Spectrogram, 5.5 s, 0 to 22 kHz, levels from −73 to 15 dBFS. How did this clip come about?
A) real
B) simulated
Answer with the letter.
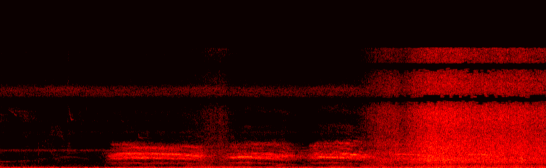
A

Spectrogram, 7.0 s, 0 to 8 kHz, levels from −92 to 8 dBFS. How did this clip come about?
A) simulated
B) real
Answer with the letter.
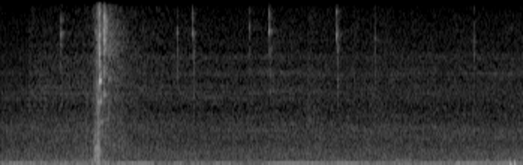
B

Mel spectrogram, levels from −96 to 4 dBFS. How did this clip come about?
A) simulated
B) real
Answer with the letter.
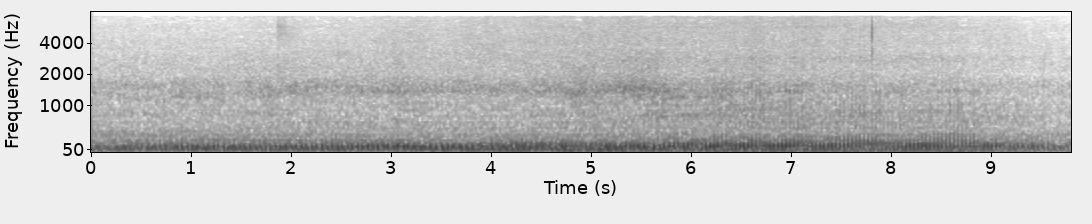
A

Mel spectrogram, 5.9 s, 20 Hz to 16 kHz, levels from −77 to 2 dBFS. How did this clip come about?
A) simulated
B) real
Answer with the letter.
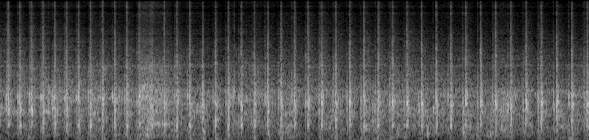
A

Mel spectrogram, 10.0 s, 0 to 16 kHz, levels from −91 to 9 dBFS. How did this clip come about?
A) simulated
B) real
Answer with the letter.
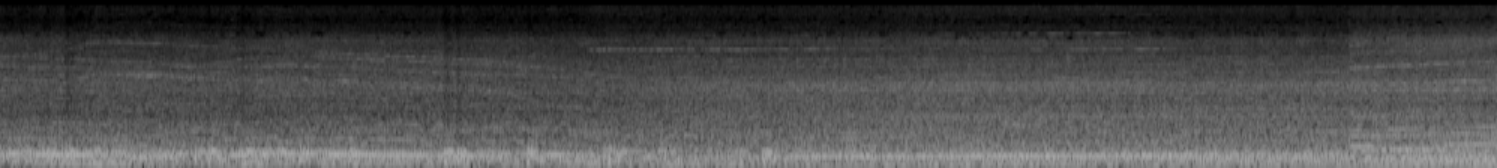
B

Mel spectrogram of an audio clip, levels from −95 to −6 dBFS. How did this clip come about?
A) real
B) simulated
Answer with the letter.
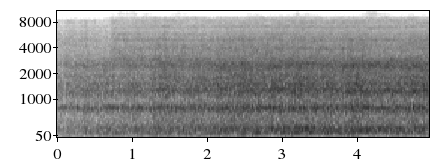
B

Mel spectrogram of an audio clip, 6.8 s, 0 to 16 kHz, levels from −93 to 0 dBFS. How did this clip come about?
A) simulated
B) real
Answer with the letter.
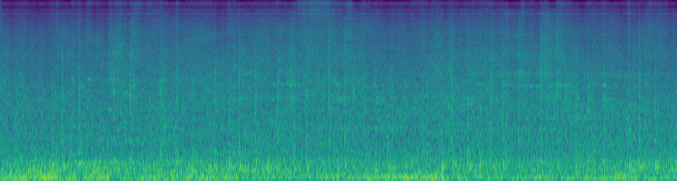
A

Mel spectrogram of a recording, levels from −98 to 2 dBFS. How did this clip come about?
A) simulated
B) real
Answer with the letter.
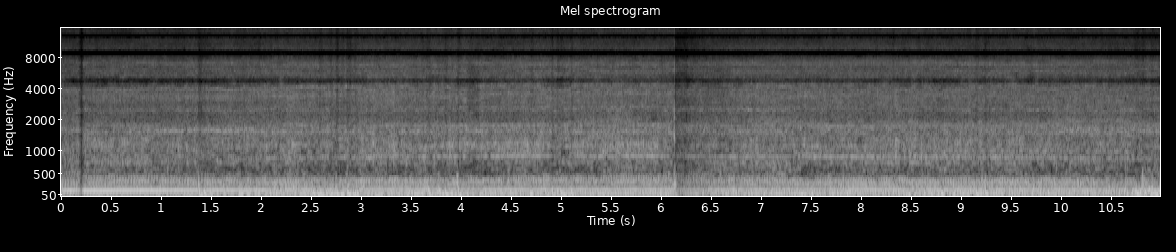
A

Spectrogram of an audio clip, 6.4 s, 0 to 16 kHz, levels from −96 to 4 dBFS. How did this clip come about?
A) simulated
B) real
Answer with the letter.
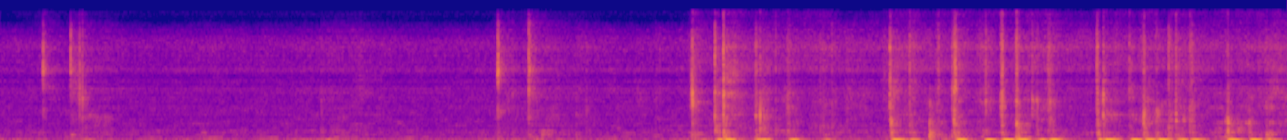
A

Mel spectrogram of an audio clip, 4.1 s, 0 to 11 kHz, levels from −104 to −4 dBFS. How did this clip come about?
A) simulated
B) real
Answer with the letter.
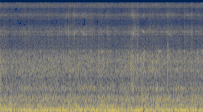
A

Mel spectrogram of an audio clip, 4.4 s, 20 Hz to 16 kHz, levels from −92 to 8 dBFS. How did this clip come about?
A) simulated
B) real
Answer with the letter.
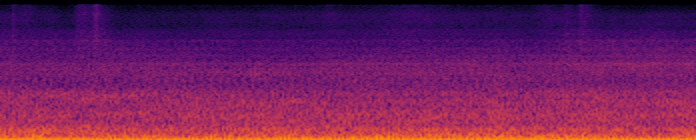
A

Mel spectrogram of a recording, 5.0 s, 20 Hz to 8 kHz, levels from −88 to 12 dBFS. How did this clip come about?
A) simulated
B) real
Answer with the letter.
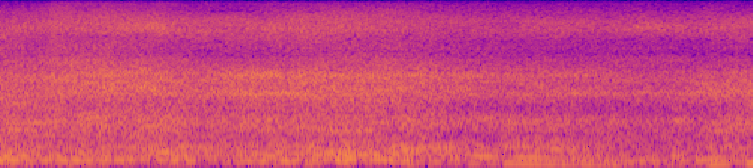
A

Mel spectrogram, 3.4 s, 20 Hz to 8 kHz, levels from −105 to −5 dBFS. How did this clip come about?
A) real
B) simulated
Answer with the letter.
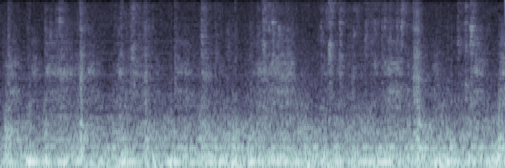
A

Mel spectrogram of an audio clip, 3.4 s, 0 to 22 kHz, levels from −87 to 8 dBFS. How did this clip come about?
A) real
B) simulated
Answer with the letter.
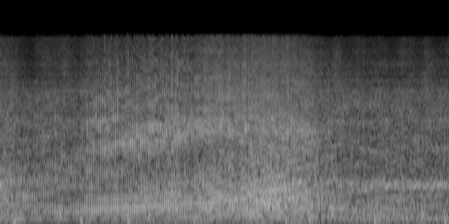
B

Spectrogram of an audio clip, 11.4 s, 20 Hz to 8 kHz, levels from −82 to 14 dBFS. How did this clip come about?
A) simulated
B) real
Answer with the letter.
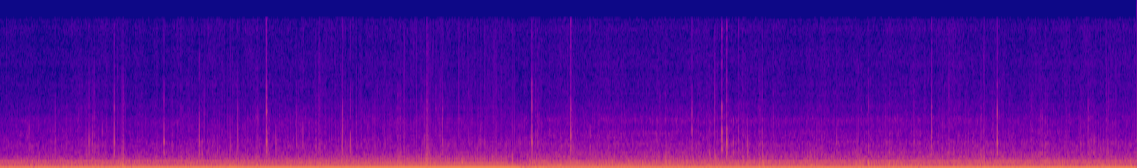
A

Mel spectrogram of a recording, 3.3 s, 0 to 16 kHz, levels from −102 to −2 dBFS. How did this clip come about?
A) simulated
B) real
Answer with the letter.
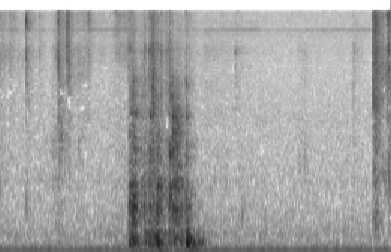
B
